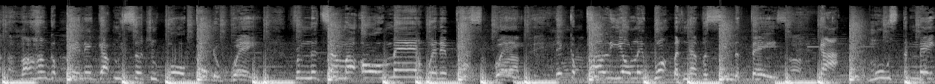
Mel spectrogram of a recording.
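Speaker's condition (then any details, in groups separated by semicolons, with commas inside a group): No condition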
